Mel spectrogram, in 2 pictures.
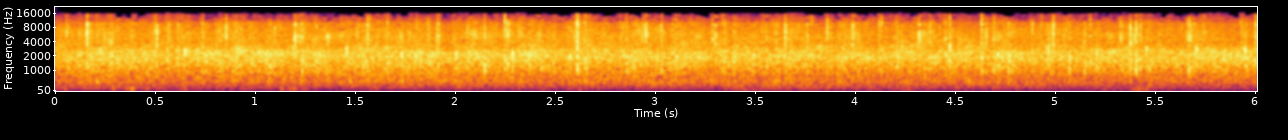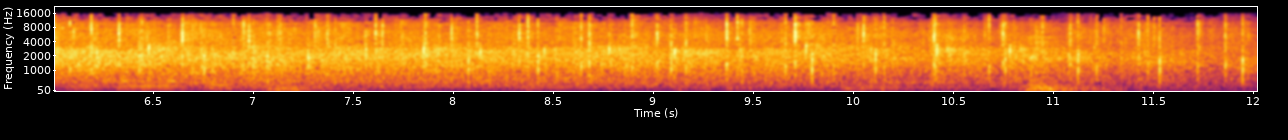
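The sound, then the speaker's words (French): Sustained audience applause for three authors, a dense, steady patter of many hands clapping at an even loudness for the whole stretch, with faint voices occasionally mixed in. “Et surtout, ben, je vais vous demander bien sûr d'applaudir nos trois auteurs.”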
